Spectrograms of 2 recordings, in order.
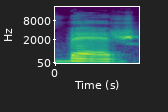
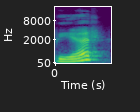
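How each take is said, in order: First: The vowel sounds like 'eh' in bare. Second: The vowel sounds like 'ee' in beer. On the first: The speaker calls it right. "It's பேர்" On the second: The speaker calls it wrong. "It's not பியர்"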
